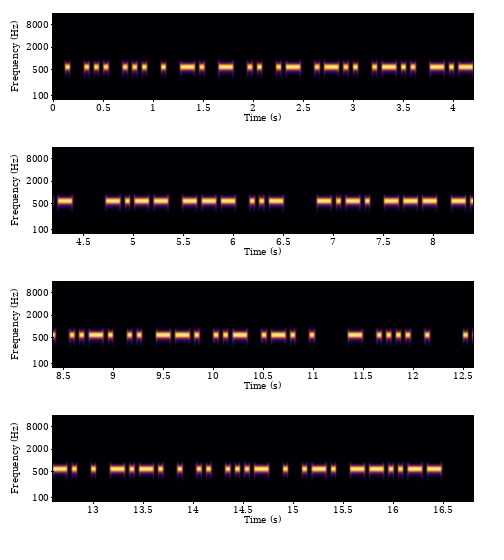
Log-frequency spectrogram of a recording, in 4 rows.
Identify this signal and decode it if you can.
Morse code, heard as a keyed tone, about 25 wpm, 600 Hz. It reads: ESSENTIALLY YOU CONFIGURE THE RECEIVER,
